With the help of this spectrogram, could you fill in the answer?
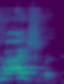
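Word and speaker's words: מעשר: Means 10th in Hebrew, and it's pronounced ma'ashra. 10% of every penny of any increase the Lord gives you, give to the treasury department or teacher.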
